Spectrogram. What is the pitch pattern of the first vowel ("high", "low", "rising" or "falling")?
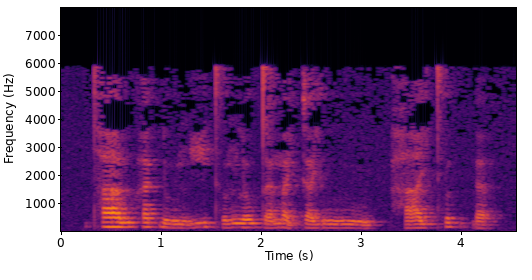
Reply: high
